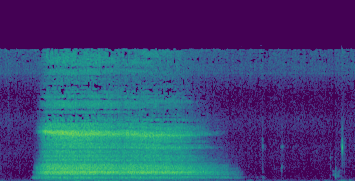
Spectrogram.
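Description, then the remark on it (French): A single long, deep inhale and exhale, loud, with a breathy rush of air lasting about three seconds before fading into quiet, taken while seated during a breathing exercise. No talking is heard. “Ensuite, prends une profonde inspiration. Et en expirant, laisse partir toutes les inquiétudes ou distractions.”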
